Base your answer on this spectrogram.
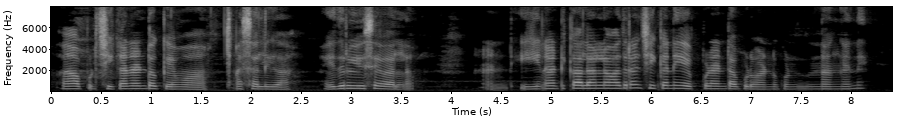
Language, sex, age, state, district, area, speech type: Telugu, female, 18-30, Telangana, Peddapalli, rural, spontaneous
